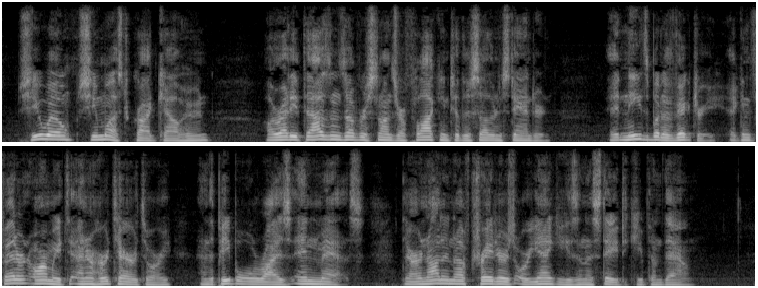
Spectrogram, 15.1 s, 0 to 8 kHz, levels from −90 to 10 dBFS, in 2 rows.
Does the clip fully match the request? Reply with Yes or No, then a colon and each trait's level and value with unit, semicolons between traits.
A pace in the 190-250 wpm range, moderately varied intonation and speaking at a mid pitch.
Yes: average, 195 wpm; average, 4.6 semitones; medium, 145 Hz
